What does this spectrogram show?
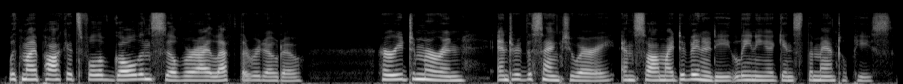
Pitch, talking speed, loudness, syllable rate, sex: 200 Hz, 175 wpm, -18 LUFS, 5.7 syllables/s, female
